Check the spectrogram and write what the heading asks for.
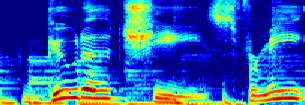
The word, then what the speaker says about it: Gouda: Gouda, or pronounced Gouda if you want to sound Dutch, has been around a lot longer than you would think.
